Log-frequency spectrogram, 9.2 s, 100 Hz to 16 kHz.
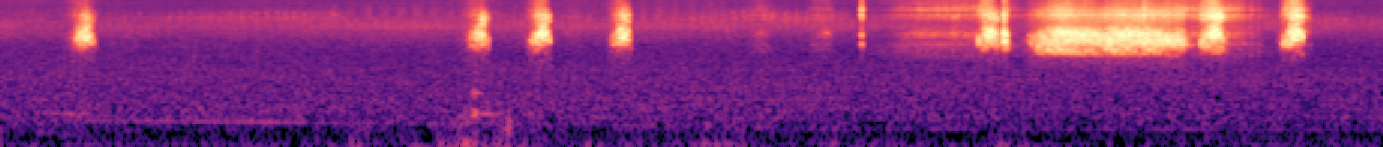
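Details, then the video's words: Large banded grasshopper (Arcyptera fusca) on the Fließer Sonnenhänge, Austria, 16 August 2018: a few short, high scraping bursts, then a loud sustained buzzing phrase near the end, with more brief rasping bursts after it. "Arcyptera fusca -- Große Höckerschrecke"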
